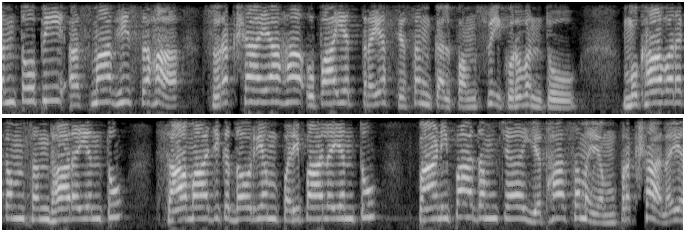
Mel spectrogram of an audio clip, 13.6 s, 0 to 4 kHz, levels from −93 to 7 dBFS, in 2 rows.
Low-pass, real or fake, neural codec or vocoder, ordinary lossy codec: 3.6 kHz; real; none; Opus, 24 kbps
